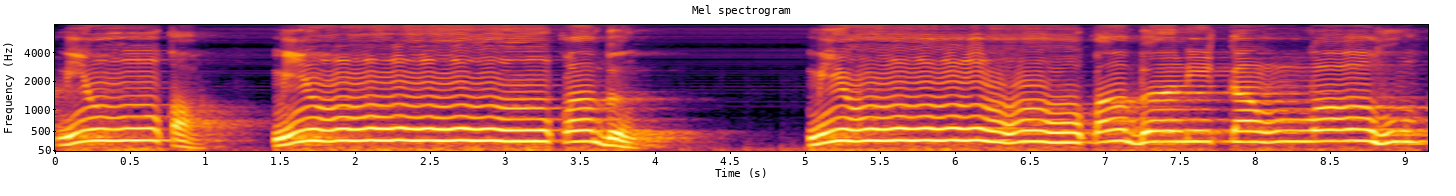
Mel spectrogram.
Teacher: Nun sukun bertemu dengan huruf qaf, aqsal lisani fauqu, pangkal lidah atas menempel ke bagian yang lunak. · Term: ikfa hakiki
